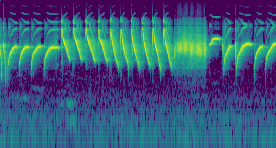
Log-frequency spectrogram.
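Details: Canary singing to coax silent canaries into song: rising upslurred whistles, a run of steep descending sweeps, a harsh buzzy roll, then more rising whistled notes.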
